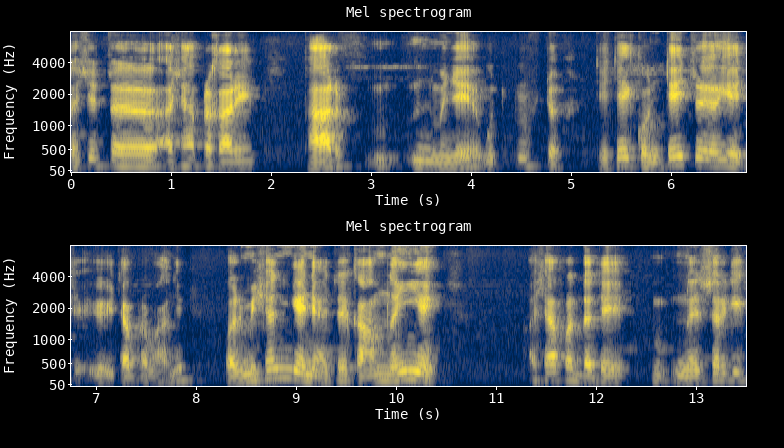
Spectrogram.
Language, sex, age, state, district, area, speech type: Marathi, male, 45-60, Maharashtra, Buldhana, rural, spontaneous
